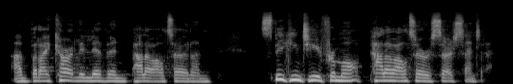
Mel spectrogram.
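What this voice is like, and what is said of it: British accent. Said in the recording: “you definitely kept the accent ... There are many Brits over here”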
